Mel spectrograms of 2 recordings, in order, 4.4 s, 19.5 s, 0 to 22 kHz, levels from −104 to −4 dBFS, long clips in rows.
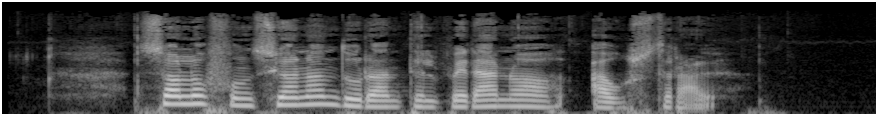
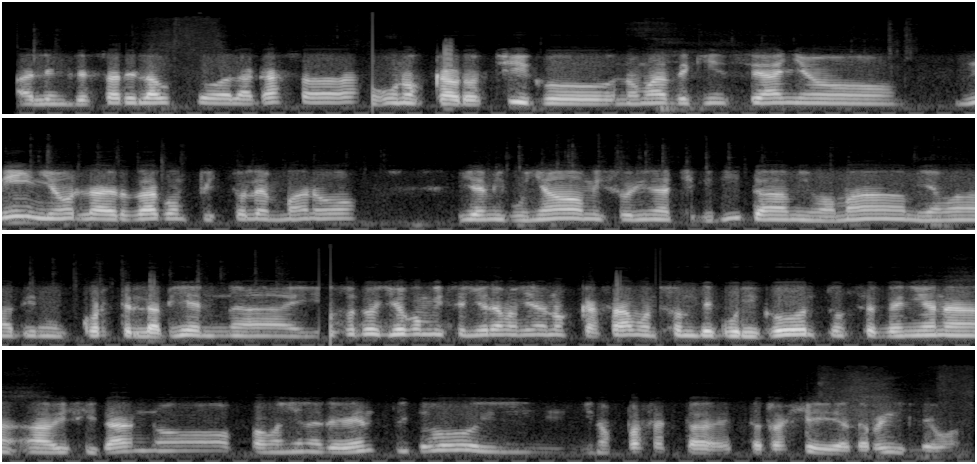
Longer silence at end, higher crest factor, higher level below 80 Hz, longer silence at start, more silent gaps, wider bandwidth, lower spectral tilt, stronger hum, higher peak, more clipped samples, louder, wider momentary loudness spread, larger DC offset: first, 0.8 s vs 0.1 s; about the same, 20 dB vs 20 dB; first, -58 dBFS vs -82 dBFS; first, 0.4 s vs 0.05 s; neither; first, 16 kHz vs 6 kHz; second, -4 dB/octave vs -5.5 dB/octave; neither; about the same, -14 dBFS vs -12 dBFS; neither; about the same, -32 LUFS vs -32 LUFS; about the same, 10 LU vs 10 LU; neither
